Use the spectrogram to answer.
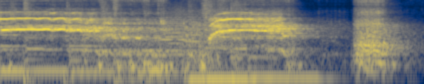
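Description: A horse neighs in a loud, shrill, wavering whinny that breaks off near the end, followed by one short breathy burst.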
